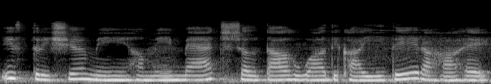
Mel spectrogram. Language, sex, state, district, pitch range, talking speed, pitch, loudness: Hindi, female, Punjab, Fazilka, 200-225 Hz, 135 wpm, 205 Hz, -13 LUFS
